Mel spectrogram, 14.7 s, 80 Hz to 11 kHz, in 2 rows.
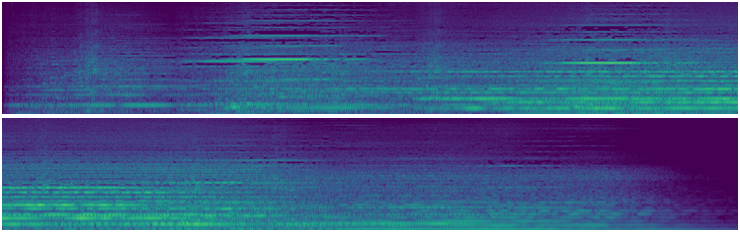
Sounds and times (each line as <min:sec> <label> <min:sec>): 0:01.9 scary music 0:13.4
